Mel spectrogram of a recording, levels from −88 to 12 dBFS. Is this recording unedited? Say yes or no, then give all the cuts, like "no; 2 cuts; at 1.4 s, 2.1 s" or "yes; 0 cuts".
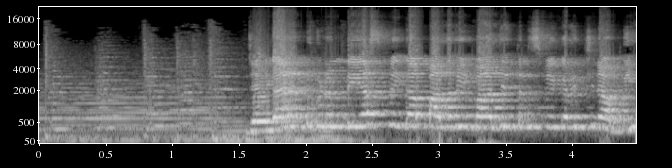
no; 1 cut; at 1.2 s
